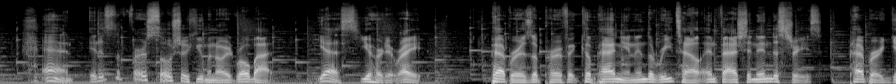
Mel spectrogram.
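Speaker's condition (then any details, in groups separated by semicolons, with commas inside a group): No condition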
